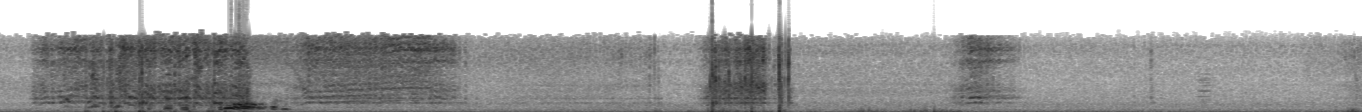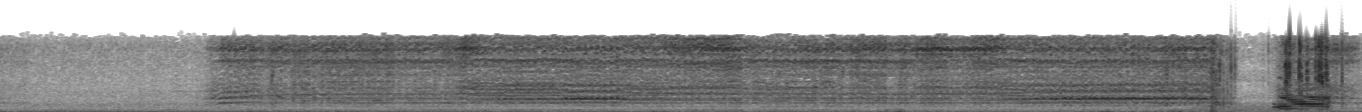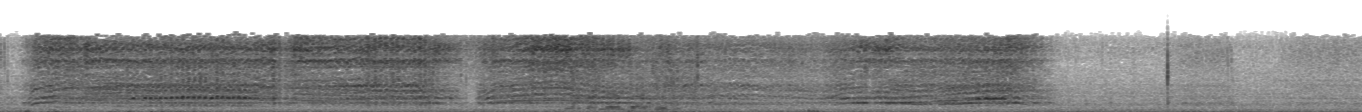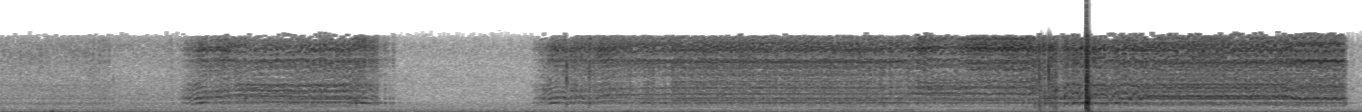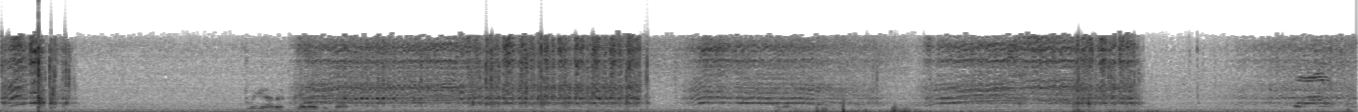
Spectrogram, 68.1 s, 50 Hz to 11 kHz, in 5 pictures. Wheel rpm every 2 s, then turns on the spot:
110, 120, 50, 50, 10, 10, 10, 20, 150, 160, 160, 160, 150, 80, 160, 140, 120, 100, 100, 10, 20, 80, 50, 120, 160, 170, 200, 80, 40, 150, 120, 90, 130, 60.
4-6 12-14 38-42 44-46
